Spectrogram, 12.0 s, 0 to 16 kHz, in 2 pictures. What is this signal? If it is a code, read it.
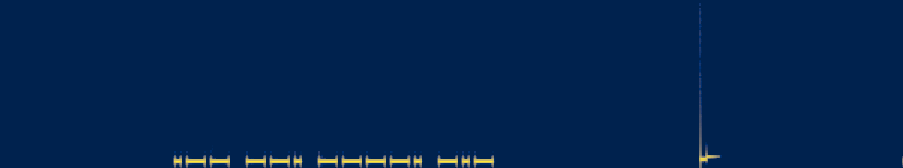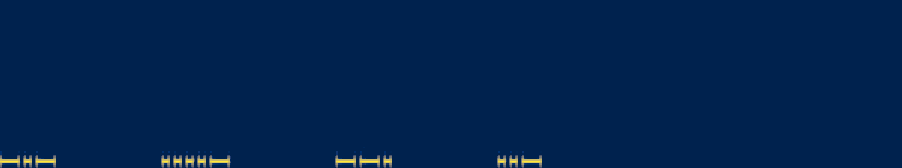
Morse code, heard as a keyed tone, about 30 wpm, spaced as for 15 wpm, 700 Hz. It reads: WG9K K4GU
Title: USA Call Signs - 4 Characters - 6x Character Spacing - 30wpm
